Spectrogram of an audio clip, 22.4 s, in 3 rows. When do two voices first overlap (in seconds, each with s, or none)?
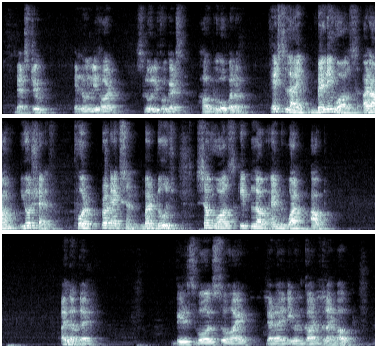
none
